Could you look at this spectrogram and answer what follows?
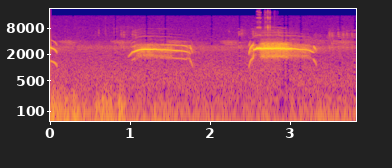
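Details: At a nest where a mother bird feeds her babies, two drawn-out high thin calls, each under a second, with overtones, separated by a short quiet gap.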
